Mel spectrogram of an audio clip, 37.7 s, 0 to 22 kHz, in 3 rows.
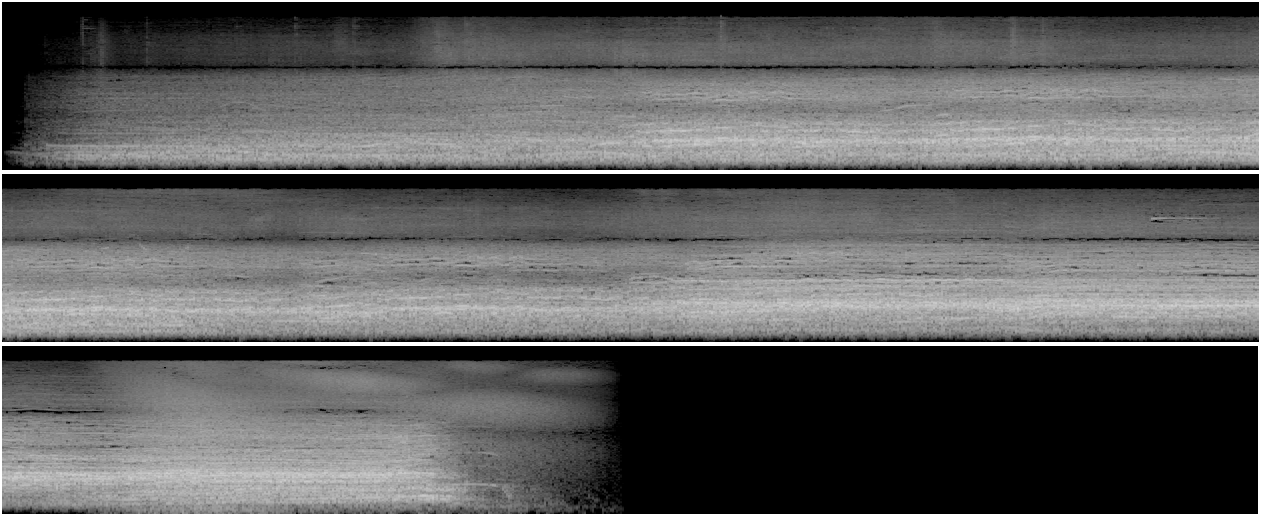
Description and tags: Sounds a bit like 2001?
Namely:
and also one of my own:
chorus, effect, human, sci-fi, soundeffect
